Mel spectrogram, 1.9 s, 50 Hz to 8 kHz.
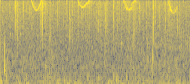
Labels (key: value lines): label: biophony, dolphin
recorder: SoundTrap 500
